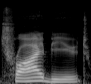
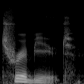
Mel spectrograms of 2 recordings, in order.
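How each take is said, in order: First: The first vowel is a long i sound. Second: The first vowel is a short i sound. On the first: The speaker calls it wrong. "it will represent its long sound. But we don't say tribute" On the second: The speaker calls it right. "we say tribute"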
